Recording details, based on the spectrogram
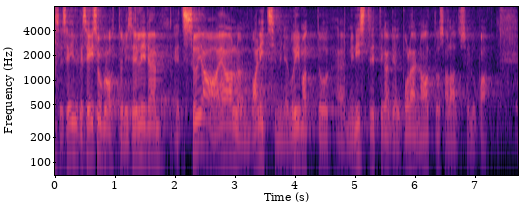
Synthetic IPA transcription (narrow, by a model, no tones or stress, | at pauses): se̞se̞lɡ̥e̞se̞jsuko̞ht̪o̞lʲise̞lʲːine̞et̪sɤjɑɑjɑlo̞nvɑlʲit̪seminevɤjmɑt̪ːˑuminist̪rit̪ːˑe̞ɡ̥ɑke̞lpo̞le̞nɑːt̪ːˑo̞sɑlɑd̪̥u̥se̞lub̥ɑ̰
